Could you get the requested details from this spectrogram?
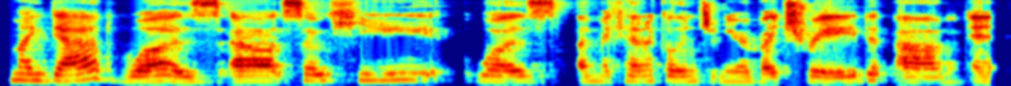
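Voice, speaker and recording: A woman's voice: lowish voice, steady tone, slow, darkish tone. A young woman from Albania, a founder, talking thoughtfully in a podcast interview with many fillers and restarts. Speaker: guest, startup founder.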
